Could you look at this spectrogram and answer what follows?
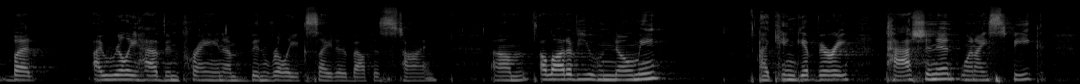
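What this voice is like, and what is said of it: Raspy voice. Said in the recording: “I have a little bit of a raspy voice”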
